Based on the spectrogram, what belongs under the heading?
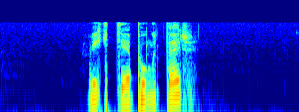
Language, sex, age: Norwegian, female, 28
